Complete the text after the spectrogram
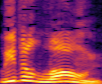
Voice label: answer, female; Garry's Mod; hl2

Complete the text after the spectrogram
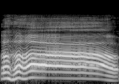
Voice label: Hurt Critical, russian; Gambler

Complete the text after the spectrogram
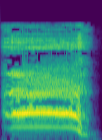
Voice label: incapacitated injury, voice; Left 4 Dead 2; coach

